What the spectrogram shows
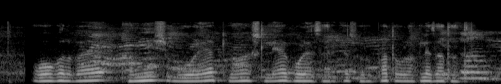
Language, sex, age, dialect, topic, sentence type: Marathi, male, 25-30, Northern Konkan, agriculture, statement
